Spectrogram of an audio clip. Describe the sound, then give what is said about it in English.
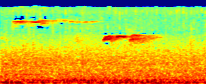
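Faint bird calls from a blackbird in a garden: two brief, thin high chirps over a steady low background hiss. “I'm saying it's Mr. Blackbird.”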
